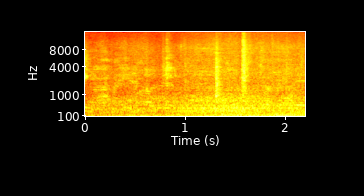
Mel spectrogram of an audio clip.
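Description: Steady low rumble of a coach bus's engine and road noise inside the cabin while it is moving, with a few faint knocks.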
